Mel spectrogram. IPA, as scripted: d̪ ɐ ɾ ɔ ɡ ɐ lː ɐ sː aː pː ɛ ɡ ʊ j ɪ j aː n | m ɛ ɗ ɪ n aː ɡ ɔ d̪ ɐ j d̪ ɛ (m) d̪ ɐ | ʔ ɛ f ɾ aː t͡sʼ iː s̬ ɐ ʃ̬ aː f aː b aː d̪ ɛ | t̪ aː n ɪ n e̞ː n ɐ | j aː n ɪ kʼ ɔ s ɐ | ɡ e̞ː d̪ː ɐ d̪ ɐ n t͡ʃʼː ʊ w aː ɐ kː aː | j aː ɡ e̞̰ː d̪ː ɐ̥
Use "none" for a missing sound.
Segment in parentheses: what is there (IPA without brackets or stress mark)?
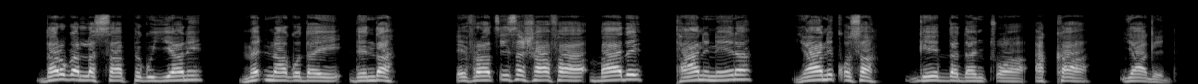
n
